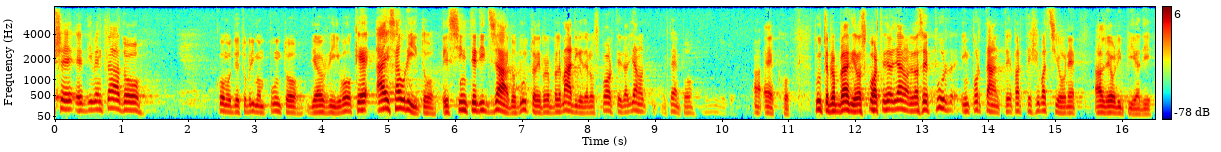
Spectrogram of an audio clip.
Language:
Italian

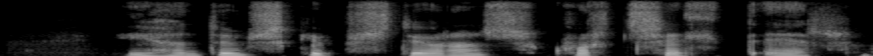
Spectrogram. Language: Icelandic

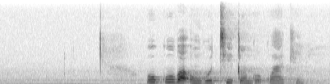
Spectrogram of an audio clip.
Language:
Xhosa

